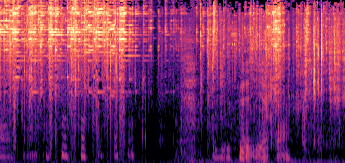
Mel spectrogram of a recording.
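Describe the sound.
Two key rings full of keys jangle and clink in bright, metallic bursts, rattling on and off for a few seconds with a brief pause in the middle, while a voice murmurs underneath.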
